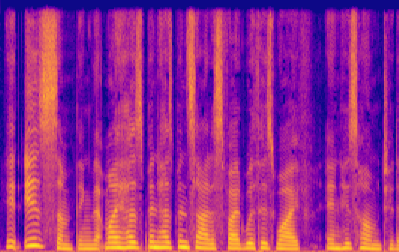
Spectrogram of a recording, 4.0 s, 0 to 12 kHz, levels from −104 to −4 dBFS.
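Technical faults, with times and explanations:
No technical faults detected.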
